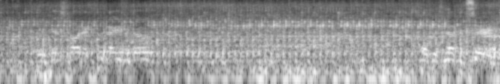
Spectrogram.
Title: Ticking sound somewhere around the oil pan.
